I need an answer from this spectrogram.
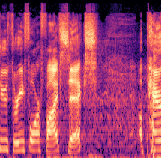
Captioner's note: laughter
